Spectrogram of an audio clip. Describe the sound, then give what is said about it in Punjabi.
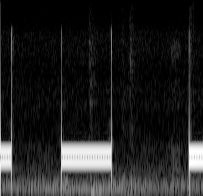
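A telephone busy tone after a dropped call: loud, steady electronic beeps repeat in an even on-off rhythm, with long tone bursts split by equal silent gaps. “Okay, so call drop ਹੋ ਗਈ.”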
